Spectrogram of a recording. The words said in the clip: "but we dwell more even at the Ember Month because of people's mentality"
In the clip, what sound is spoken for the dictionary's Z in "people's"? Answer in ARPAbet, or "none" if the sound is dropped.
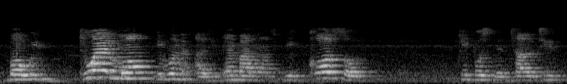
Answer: S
